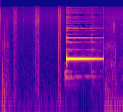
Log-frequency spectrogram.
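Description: Television colour-bar test-tone sound effect: a loud, steady, single-pitched beep that starts suddenly a little past halfway, after near silence.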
